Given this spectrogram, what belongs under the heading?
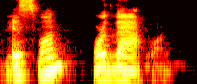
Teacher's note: we've got a higher pitch with this you've got a lower pitch with that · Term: contrastive stress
